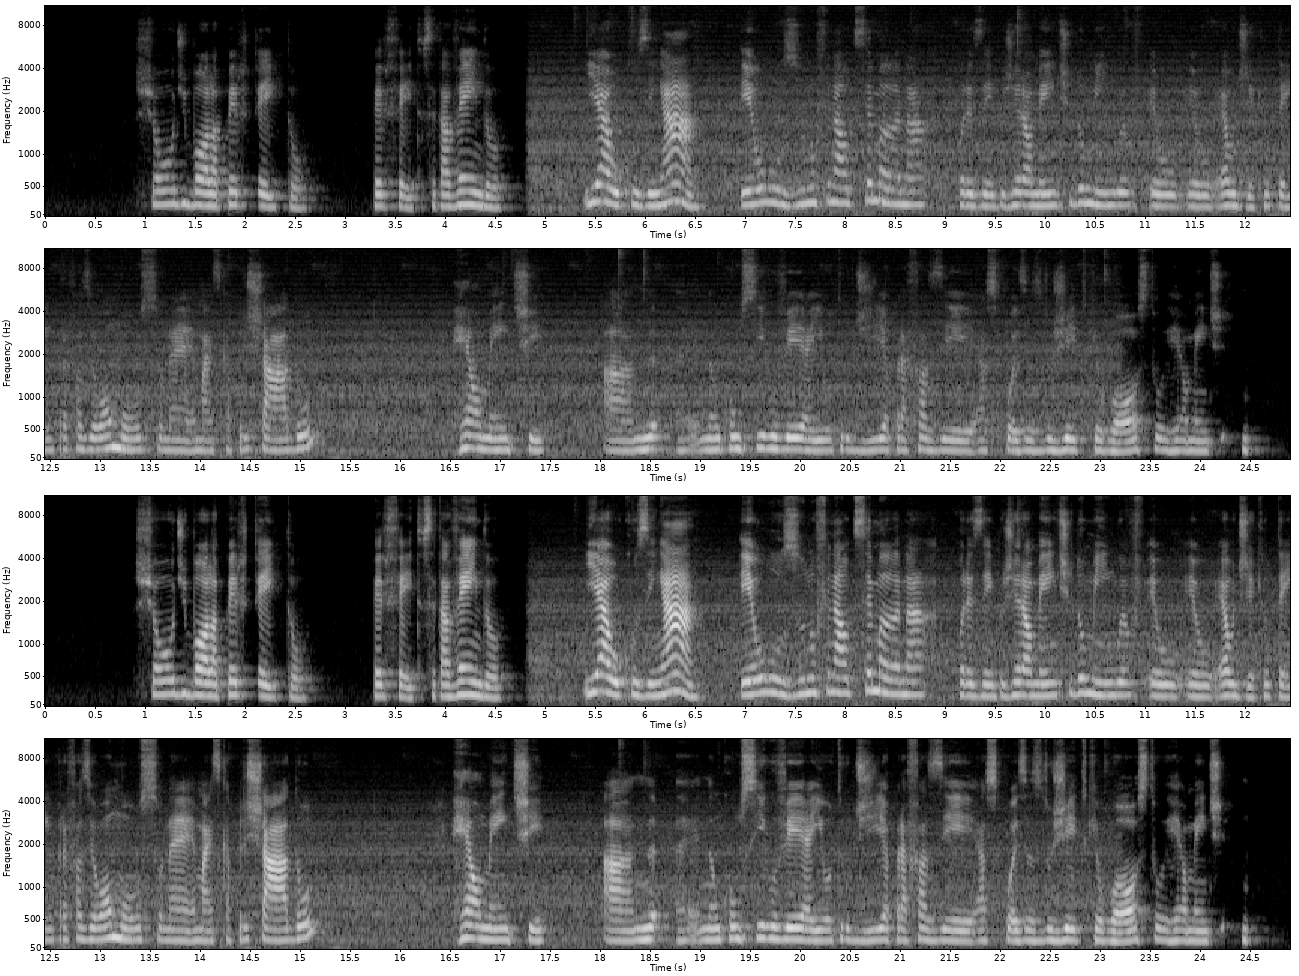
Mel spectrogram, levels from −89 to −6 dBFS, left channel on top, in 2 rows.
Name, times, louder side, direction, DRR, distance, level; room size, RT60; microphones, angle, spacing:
voice 1, 0.9-2.6 3.3-4.6 5.4-6.6 7.0-8.9 9.1-15.2 16.5-17.5 18.0-24.5, right 4 dB, 40° right, 0.6 m, -28 dB
sound 1, 4.8-23.2, equal, 30° left, 2.9 m, -46 dB
23.0 x 8.8 x 3.9 m
head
